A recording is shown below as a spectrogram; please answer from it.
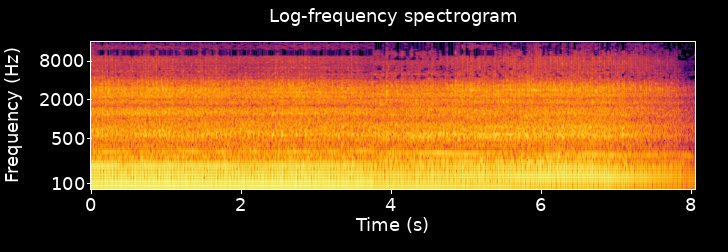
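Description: Tractor engine running steadily with a low, even note that shifts slightly about halfway through, then fades out near the end.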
